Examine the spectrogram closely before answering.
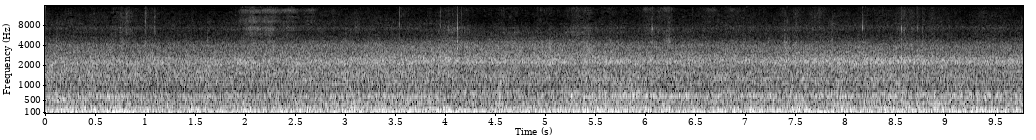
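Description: Tyres roar on the road in an echoing tunnel.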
